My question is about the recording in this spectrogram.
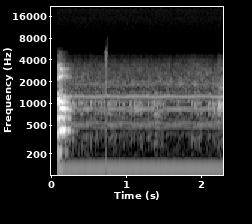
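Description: A brief voice sound at the very start, then a steady low electrical hum.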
